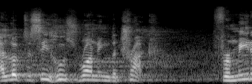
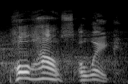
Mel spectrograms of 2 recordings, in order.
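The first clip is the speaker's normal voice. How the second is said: usual speaking voice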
